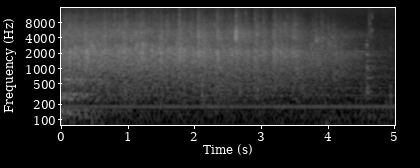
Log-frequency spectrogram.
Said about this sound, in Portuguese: Eu queria pedir uma salva de palmas pela vida deles. Em nome de Jesus.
